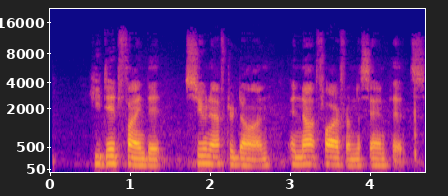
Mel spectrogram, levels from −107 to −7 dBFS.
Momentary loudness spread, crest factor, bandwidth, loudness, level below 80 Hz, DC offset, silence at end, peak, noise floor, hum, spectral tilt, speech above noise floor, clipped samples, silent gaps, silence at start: 13 LU; 20 dB; 13.5 kHz; -30 LUFS; -72 dBFS; under 0.1%; 0 s; -12 dBFS; -65 dBFS; none; -6 dB/octave; 35 dB; under 0.1%; none; 0.55 s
